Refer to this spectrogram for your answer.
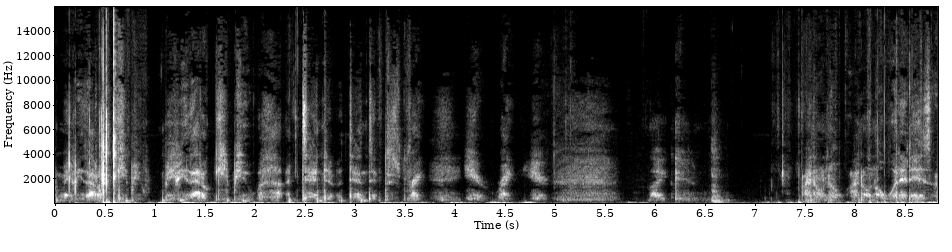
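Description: A young man in a whispered role-play, fast aggressive ASMR, as an angry, exasperated guy repetitively demanding attention. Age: young adult.

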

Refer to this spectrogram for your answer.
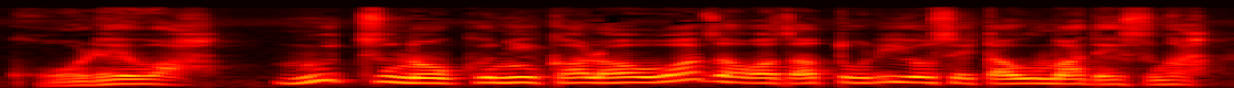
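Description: A woman voicing a troubled nobleman in a read-aloud folk tale, dropping into a lower, worried voice. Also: lively intonation, moderate pace, mellow. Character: troubled nobleman with dead horse.

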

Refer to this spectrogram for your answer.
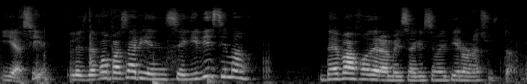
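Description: Spanish woman, children's storyteller, animated, high voice, chatty. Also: fairly quick, slight background noise. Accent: Spanish (Spain). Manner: animated, chatty, addresses the kids.

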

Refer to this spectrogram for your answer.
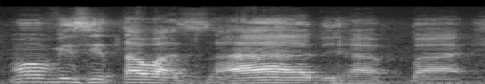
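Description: A man's voice: medium pitch, lively intonation, moderate pace, a little hiss or hum. A Brazilian man in his fifties chatting jokily to viewers on a live game stream, repeating "rapaz" over and over. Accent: Brazilian Portuguese. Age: 50s. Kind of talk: live gameplay stream chat.

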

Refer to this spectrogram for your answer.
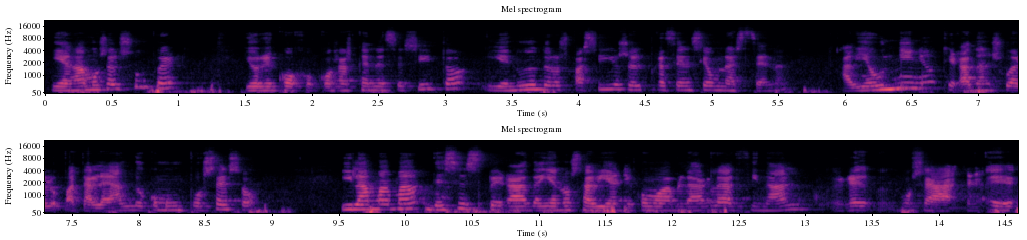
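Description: A woman of middling pitch tells a personal story as an interview guest, her delivery animated and full of small self-corrections. She slips into quoted dialogue as she recounts the story. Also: a little hiss or hum, poor audio. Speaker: guest, mother and author.

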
